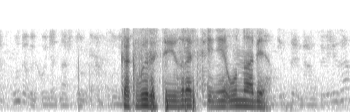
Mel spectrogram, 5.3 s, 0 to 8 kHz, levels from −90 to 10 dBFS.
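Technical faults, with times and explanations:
3.05 to 3.31 s, VoIP packet loss concealed by the speech codec: about 60 ms of the stream goes missing, which fits three lost 20 ms frames, and the Speex decoder fills the gap by repeating its last pitch and vocal-tract shape while turning the level down. You hear the speech smear into a buzzy tone or coloured noise that fades, and because each rebuilt frame leans on the one before, it stays thin and a bit off until around 3.31 s, well after the audio picks back up.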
